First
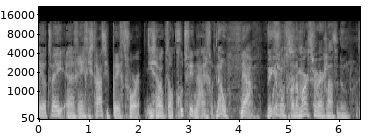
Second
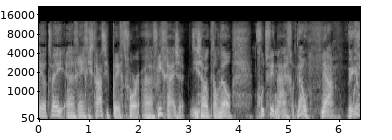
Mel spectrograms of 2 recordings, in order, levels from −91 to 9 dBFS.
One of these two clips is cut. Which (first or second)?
first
